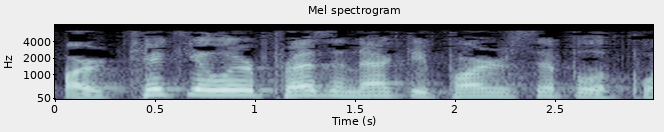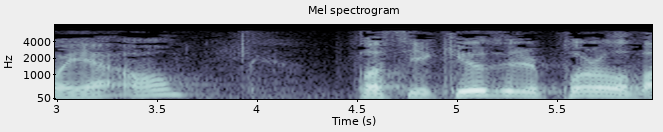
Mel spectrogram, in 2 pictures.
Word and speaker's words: poieo: We have the verb poieo. And we've seen this word many times. P-O-I-E, long O.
